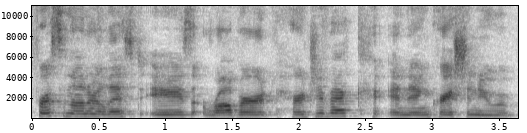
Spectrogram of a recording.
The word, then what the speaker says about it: Herjavec: Okay, next person on our list is Robert Hrđevec, and in Croatian you would pronounce that Herjevec.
